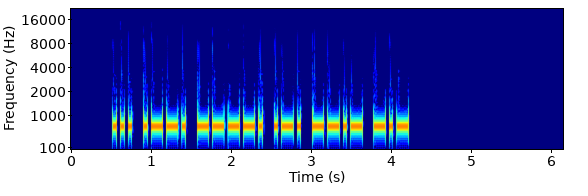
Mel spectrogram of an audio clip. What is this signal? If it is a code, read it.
Morse code, heard as a keyed tone, about 25 wpm, 700 Hz. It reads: SP9RQK
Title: DXCC-100 Call Signs - 6 Characters - 25wpm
